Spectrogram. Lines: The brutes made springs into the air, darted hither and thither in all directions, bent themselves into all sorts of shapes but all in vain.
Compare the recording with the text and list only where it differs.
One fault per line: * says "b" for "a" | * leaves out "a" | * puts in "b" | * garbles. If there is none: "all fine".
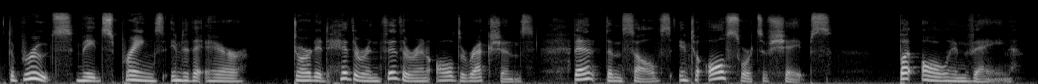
all fine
